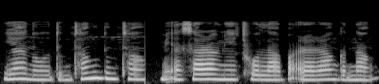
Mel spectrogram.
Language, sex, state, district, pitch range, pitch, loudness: Garo, female, Meghalaya, West Garo Hills, 215-245 Hz, 225 Hz, -16 LUFS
